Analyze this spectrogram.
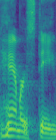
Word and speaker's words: Hammerstein: Hammerstein, of course, he actually pronounced it Hammerstein.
